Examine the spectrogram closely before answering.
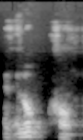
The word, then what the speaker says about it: লক্ষ্য: যদি যুক্ত বর্ণের সঙ্গে মফলা জফলা এবং বফলা কোনো থাকে তাহলে তিনটির একটিও উচ্চারণ করা যাবে না। যেমন এখানে আমরা শুরু দেখি, তাহলে উচ্চারণ হবে লক্ষ্য, জফলাটা উঠে গেল।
